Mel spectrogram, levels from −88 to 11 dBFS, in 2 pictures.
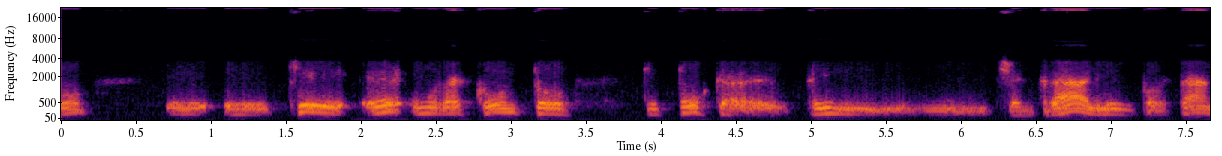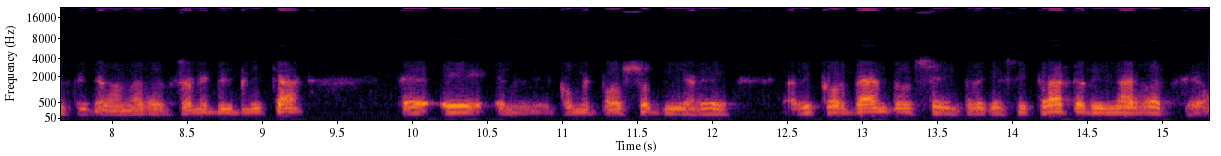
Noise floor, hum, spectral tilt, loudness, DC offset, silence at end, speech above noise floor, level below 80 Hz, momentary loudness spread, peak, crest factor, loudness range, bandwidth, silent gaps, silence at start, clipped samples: -62 dBFS; none; -9 dB/octave; -23 LUFS; under 0.1%; 0 s; 39 dB; -82 dBFS; 14 LU; -2 dBFS; 20 dB; 4 LU; over 20 kHz; none; 0 s; under 0.1%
